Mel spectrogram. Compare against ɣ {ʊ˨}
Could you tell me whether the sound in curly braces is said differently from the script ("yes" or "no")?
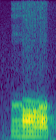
yes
